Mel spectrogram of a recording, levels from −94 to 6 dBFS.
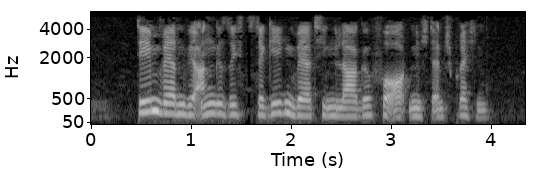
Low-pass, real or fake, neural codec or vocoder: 5.4 kHz; real; none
